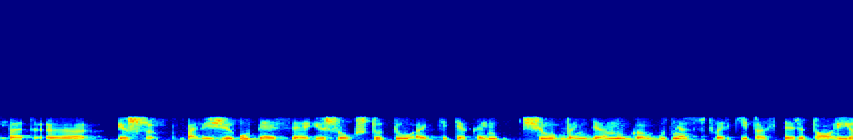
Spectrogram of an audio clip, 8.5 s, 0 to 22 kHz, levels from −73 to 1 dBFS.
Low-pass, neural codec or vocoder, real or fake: 3.6 kHz; none; real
